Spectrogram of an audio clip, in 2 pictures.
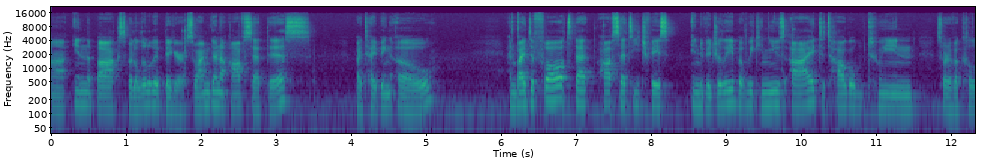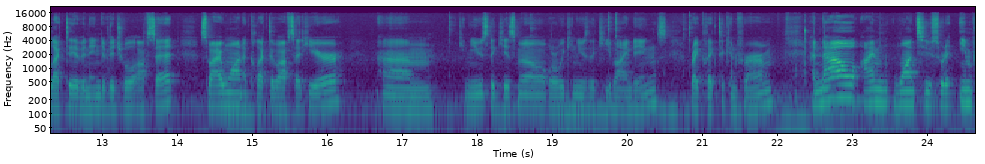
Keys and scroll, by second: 3.4 o, 9.5-11.1 typing, 12.3-12.8 typing, 18.9 typing.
